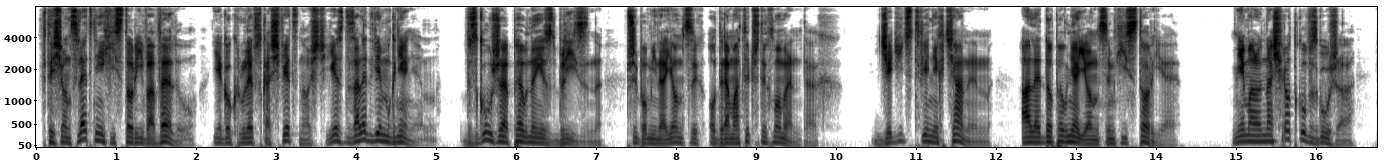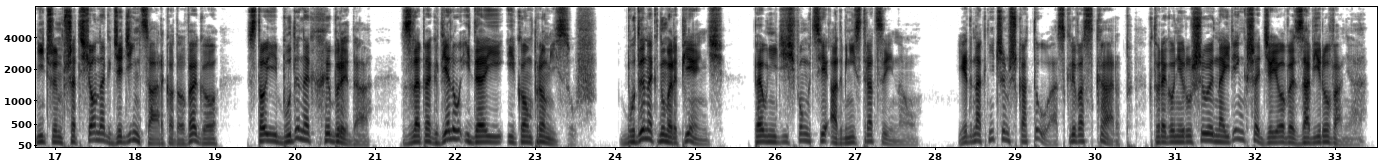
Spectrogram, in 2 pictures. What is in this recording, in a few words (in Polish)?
Polish documentaries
